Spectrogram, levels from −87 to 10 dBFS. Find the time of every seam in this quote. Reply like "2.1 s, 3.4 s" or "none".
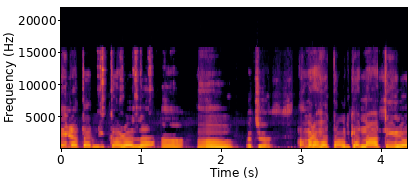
none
